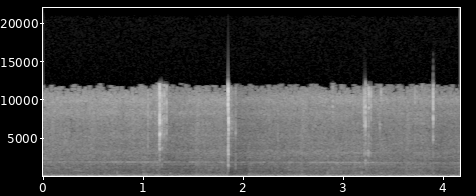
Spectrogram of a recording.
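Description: Dry tamarind pods being cracked and peeled by hand: four short, crisp snaps of brittle shell over a steady low rumble.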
